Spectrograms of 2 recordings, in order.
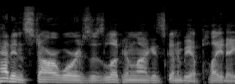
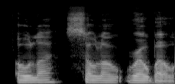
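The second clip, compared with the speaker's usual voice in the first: slow, careful, deliberate word-by-word delivery. Greeting viewers, careful not to trip over the vowels, said slowly. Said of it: "I had to say that slow".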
